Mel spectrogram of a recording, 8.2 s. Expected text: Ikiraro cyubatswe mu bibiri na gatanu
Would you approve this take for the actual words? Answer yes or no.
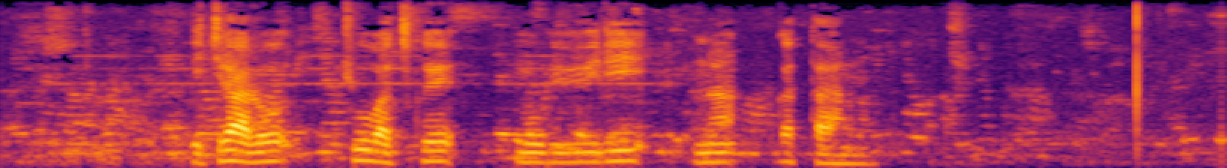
yes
